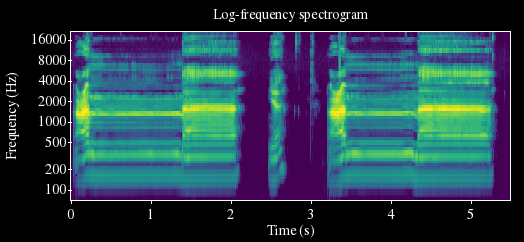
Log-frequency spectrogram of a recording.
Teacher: Now here, okay, next box is the same thing, but now the mim has an alif, so now you have to stretch it after you do the ghunna.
